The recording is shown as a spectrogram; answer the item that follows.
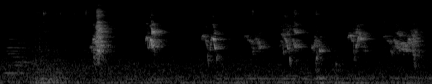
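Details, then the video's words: Bonded pair of captive peach-faced lovebirds near their nest box, the female going in and out: a series of short, sharp chirps about every half second, bright and squeaky, with a faint low hum beneath. "Parrot Chirping Sounds – Relaxing Lovebird Couple Vocalizations"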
